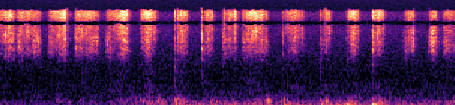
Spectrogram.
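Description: Faint scratchy rubbing of a flat paintbrush loaded with gouache being stroked back and forth across paper, about two to three strokes a second.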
